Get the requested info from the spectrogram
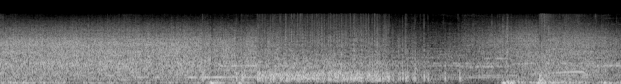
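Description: Fireworks barrage: large shakudama (one-shaku, about 30 cm) aerial shells launched and bursting in rapid succession. The bursts run together into a dense, continuous crackle that eases briefly about four seconds in.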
